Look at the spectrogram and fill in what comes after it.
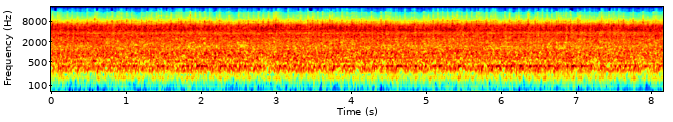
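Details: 1960 Harley Sportster Ironhead, sat since 2010, after magneto/points check, carb cleaned, fresh fuel, timing and points set, first start in ten years: steady even idle, constant hammering roar, no misses or knocks; normal idle.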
